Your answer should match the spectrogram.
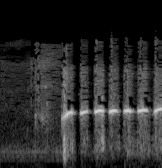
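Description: A quick run of about seven short whistled notes, all on the same pitch, about five a second, starting just under a second in.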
